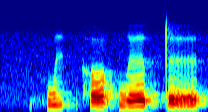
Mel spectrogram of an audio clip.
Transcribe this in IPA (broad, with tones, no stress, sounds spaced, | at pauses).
h w ɨ˦˥ k̚ x ɔ˨˦ k w əː˦˥ p̚ t̪ əː˧˩˨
